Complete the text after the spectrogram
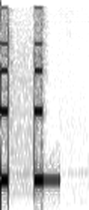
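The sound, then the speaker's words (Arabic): Two electronic beeps as a telephone call is cut off: a short first tone, a pause, then a longer steady tone, each starting with a sharp click, followed by silence. “يبدو أن الاتصال انقطع على أختنا الكريمة”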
